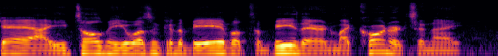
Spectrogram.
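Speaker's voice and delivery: normal talking voice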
